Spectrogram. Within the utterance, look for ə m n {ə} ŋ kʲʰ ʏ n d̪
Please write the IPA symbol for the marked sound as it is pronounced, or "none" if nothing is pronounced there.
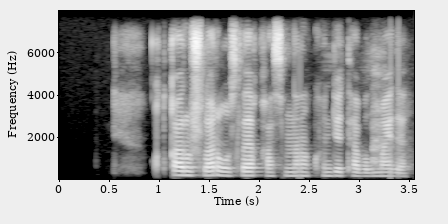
ɑ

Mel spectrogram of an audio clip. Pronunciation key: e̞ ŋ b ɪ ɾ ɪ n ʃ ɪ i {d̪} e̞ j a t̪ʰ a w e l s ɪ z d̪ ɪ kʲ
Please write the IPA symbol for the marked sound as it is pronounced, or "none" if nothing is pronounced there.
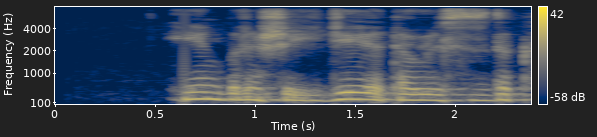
d̪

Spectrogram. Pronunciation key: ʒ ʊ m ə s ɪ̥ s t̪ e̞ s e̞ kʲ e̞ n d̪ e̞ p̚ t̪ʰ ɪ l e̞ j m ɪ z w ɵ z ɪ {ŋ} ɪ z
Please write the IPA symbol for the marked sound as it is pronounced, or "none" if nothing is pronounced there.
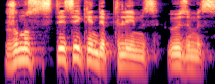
m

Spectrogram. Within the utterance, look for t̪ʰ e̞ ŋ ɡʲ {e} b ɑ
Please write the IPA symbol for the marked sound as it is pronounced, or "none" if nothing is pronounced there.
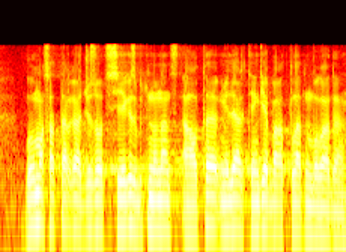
e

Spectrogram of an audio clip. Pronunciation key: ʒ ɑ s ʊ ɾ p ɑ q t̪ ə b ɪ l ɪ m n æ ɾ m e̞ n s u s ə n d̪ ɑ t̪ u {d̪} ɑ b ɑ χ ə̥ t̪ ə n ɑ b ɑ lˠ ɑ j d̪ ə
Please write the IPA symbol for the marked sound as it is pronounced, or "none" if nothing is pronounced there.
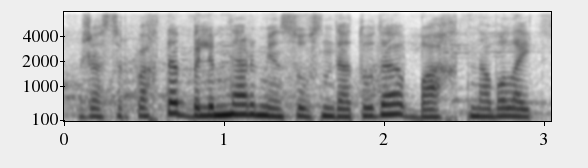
d̪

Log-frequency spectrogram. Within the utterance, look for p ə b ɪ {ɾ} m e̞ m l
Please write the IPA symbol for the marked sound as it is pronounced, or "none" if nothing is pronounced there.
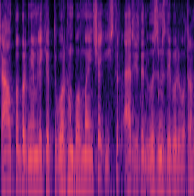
ɾ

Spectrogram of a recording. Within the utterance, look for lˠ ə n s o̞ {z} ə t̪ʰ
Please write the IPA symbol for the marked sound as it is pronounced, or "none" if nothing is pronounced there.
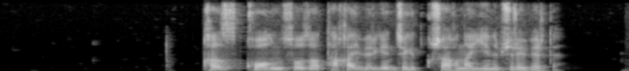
z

